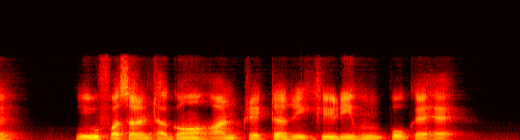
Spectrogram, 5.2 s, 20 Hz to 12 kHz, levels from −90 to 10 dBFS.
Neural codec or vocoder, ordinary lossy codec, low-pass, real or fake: codec, 16 kHz, about 1 kbps, DyCAST, with the encoder's durations; AAC, 64 kbps; 7.2 kHz; fake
